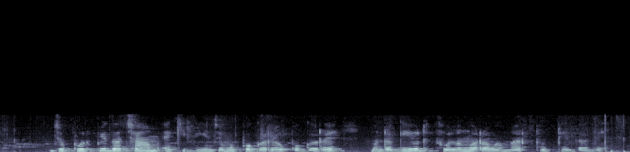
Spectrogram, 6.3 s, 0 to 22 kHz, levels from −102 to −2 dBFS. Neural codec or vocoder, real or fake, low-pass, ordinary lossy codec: none; real; 5.4 kHz; AAC, 48 kbps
